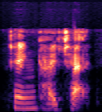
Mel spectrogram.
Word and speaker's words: Chiang Kai-shek: And the other was the nationalists led by Chiang Kai-shek. Now, I know that name doesn't look like how it's spelled at all, and sometimes it's spelled differently.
